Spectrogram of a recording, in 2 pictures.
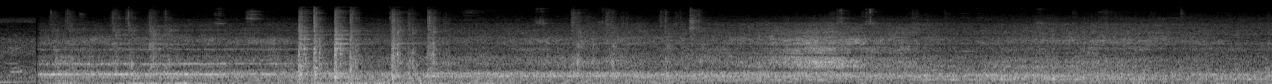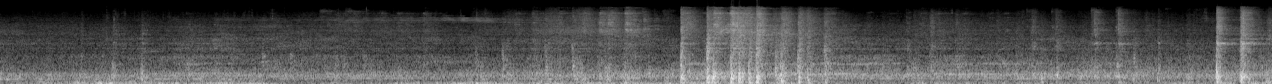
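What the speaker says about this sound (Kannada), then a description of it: "ನಮ್ಮ ಟ್ರೈನ್ ಸದ್ಯಕ್ಕೆ ತಲುಪಿದೆ ಹಿರೇಹಳ್ಳಿ ರೈಲ್ವೆ ಸ್ಟೇಷನ್ಗೆ." A passenger train on the Bengaluru to Chikmagalur line rolls along the tracks near Hirehalli station, a steady rumble with clattering of the wheels throughout and a louder burst of rattling toward the end, heard from on board.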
